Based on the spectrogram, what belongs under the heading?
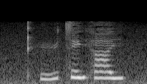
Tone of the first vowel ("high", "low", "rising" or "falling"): rising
